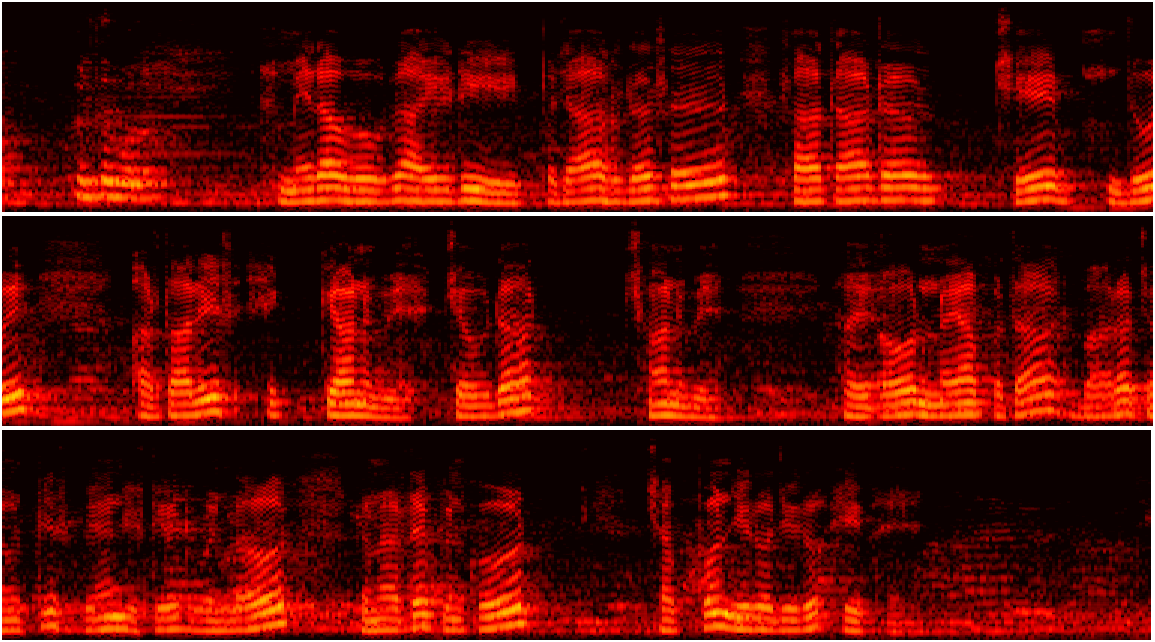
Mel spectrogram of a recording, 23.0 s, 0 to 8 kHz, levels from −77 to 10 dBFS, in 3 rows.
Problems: background sounds at intervals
